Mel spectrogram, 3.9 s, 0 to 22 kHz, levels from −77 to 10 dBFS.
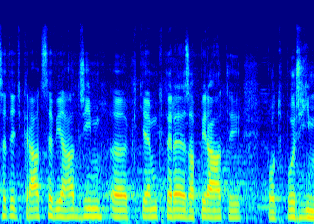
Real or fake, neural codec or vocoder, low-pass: real; none; 14.4 kHz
